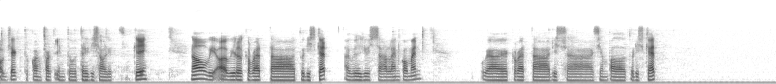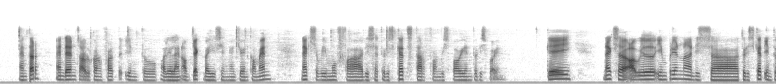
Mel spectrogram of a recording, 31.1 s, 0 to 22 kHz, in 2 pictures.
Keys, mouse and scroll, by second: 0.0-0.8 typing, 1.3 click, 1.9 space, 3.0 click, 6.5 scroll down 1, 7.1 middle click, 7.8 l, 8.4 space, 9.0 click, 15.8 space, 17.2 j, 18.0 space, 18.7 click, 20.2 space, 20.8 middle click, 22.1 m, 22.2 space, 22.6 click, 23.2 space, 24.0 click, 26.4 shift+middle click.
